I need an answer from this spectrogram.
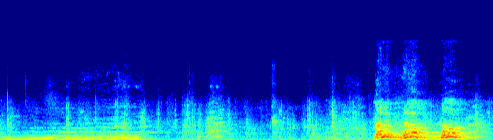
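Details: Several foreign-breed dogs kept at a house give a quick burst of about three loud, harsh barks near the end. Before them a steady low humming tone fills a stretch of faint background sound.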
